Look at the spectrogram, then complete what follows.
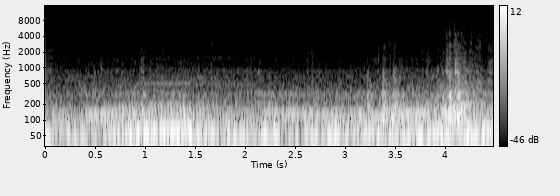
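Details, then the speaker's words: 2002 Toyota 4Runner SR5 4x4 at 197k miles, driven on a rough dirt road: a low rumble with a few dull clunks over bumps, which the owner attributes to worn ball joints. "You hear the clunking, that's from my ball joints."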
